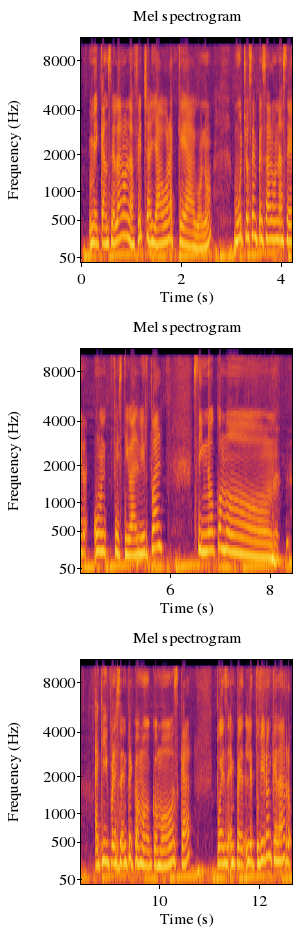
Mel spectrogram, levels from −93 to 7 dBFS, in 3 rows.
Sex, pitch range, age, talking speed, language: female, 180-240 Hz, 20-39, 135 wpm, Spanish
